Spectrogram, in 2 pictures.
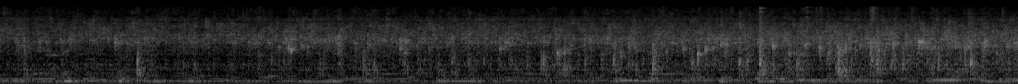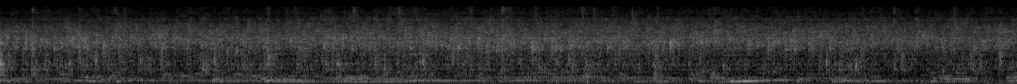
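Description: Dried fish frying in hot cooking oil in a pan: a steady sizzle with many small crackles and pops, growing a little louder over the first few seconds.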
